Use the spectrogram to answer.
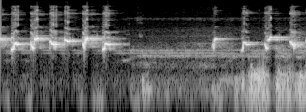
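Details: Sooty-headed bulbul singing in lure style, 'gacor' and long: a short burst of falling whistled notes, a pause with a faint hum and low thumps, then more whistles.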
